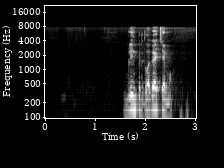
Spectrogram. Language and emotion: Russian, neutral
